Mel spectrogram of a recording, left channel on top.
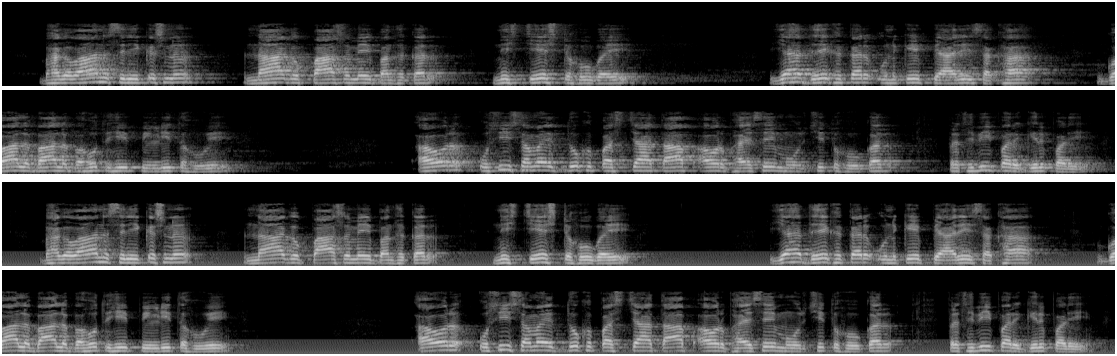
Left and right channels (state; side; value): noise; right; hum, 25 dB below the sound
